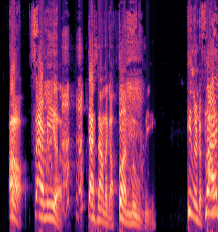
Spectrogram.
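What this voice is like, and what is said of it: Impression of a 90s moviegoer interviewee. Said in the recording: “doing an impression of, like, it's like someone that when they were like shooting like a 90s commercial where they would like go outside of the theater and be like, what'd you think of the film?”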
